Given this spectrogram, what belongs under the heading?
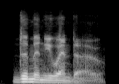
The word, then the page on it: diminuendo: British English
